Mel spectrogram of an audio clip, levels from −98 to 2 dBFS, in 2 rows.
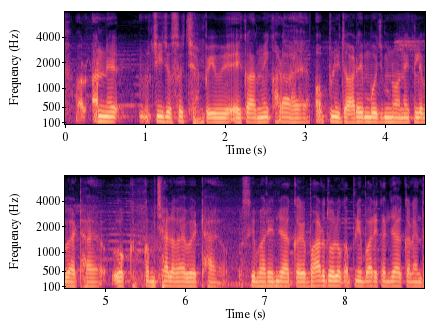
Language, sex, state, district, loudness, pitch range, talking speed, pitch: Hindi, male, Bihar, Jahanabad, -15 LUFS, 115-120 Hz, 255 wpm, 115 Hz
